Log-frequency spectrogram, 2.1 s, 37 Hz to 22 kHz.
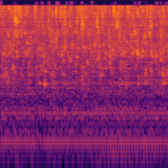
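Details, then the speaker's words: Red Sea Max S 500 reef tank sump with no filter socks fitted, under the hum of the CJ pump and fan. Steady rushing, splashing water with a low hum underneath: the open inflow is noisier without socks. "inflow because there aren't any filter socks in there so it does get noisier"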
